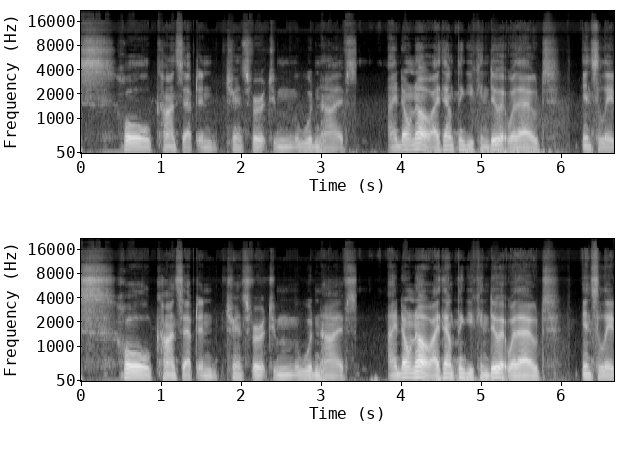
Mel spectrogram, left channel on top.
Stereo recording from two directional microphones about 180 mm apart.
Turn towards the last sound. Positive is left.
turn(degrees=-50)  # may be behind; listen again after turning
